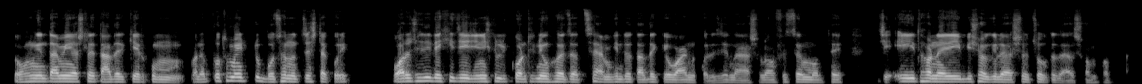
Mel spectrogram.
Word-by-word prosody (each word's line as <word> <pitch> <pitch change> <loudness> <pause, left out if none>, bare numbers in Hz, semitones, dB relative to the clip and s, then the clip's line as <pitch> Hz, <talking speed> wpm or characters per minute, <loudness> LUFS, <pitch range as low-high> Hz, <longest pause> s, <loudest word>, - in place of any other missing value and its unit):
তখন 125 +3 -1
কিন্তু 140 0 +4
আমি 140 0 +6
আসলে 130 +1 0
তাদেরকে 120 +1 0
এরকম 120 0 -5 0.3
মানে 120 - -2
১ম 160 +2 -2
এ - - +7
একটু 165 0 -4
বোঝানোর 135 0 +1
চেষ্টা 135 0 0
করি। - - -2 0.5
পরে 140 - +6
যদি 160 +1 +2
দেখি 150 +2 +1
যে - - +4
এই 140 - +2
জিনিসগুলো 140 0 +1
continue 135 0 +2
হয়ে 130 -2 +3
যাচ্ছে 115 - -3
আমি 115 - -1
কিন্তু 125 0 -2
তাদেরকে 115 0 -2
warn 110 0 0
করি 80 - -9
যে - - -6
না 95 - -5
আসলে 105 - -7
অফিসের 110 +2 -4
মধ্যে 105 +1 -5 0.4
যে - - -3 0.2
এই 145 - +5
ধরণের 135 -3 +5
এই 130 - +4
বিষয়গুলো 125 -2 +1
আসলে 120 +1 -4
চলতে 110 -3 -3
দেওয়া - - -7
সম্ভব - - -14
না। - - -28
130 Hz, 220 wpm, -23 LUFS, 115-140 Hz, 0.5 s, এ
